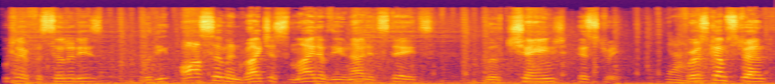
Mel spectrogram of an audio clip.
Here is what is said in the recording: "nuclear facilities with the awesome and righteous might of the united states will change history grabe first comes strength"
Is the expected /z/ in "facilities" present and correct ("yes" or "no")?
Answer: yes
